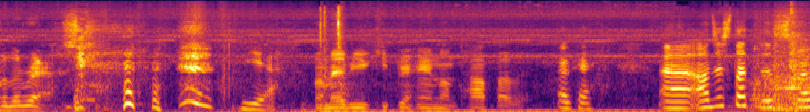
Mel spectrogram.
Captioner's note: laughing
